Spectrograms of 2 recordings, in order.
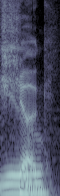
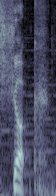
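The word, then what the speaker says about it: Shough: Oh, it's pronounced shook. Like I'm Shook? shook. Okay. I thought it was shug.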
